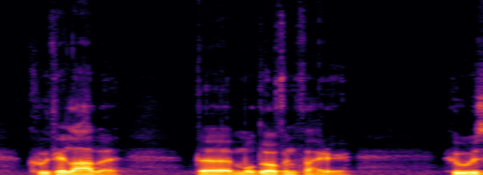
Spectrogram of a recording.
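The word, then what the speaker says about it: Cutelaba: won it's ion so people say ayan kutalaba but i think it's pronounced i won kute lava the moldovan fighter who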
